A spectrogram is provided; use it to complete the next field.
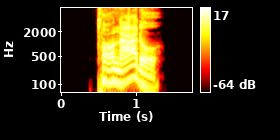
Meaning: tornado
- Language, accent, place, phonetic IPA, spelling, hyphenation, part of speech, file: German, Germany, Berlin, [tɔʁˈnaːdo], Tornado, Tor‧na‧do, noun, De-Tornado.ogg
